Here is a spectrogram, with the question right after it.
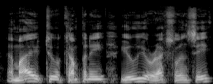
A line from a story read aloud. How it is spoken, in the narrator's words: cried Petruchio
